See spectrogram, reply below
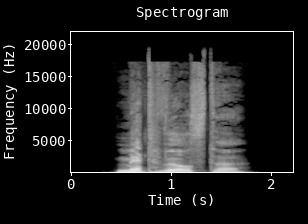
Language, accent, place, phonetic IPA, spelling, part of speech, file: German, Germany, Berlin, [ˈmɛtˌvʏʁstə], Mettwürste, noun, De-Mettwürste.ogg
- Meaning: nominative/accusative/genitive plural of Mettwurst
